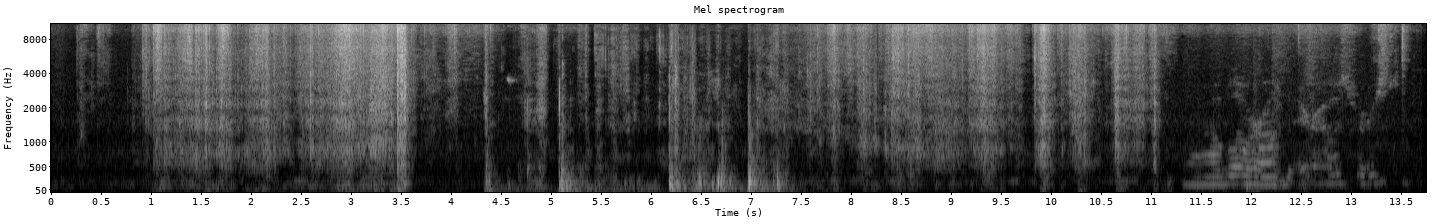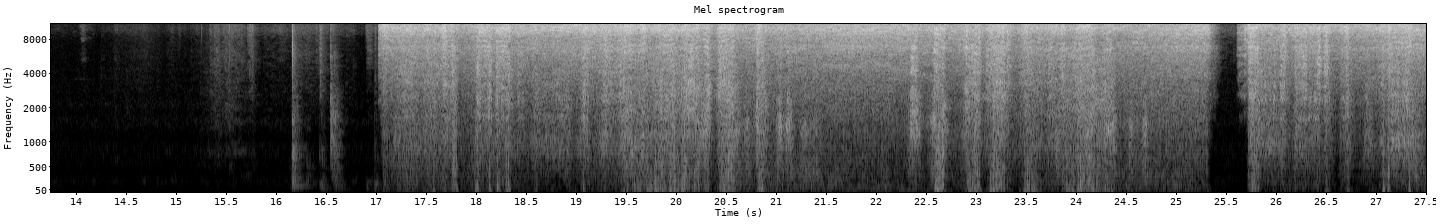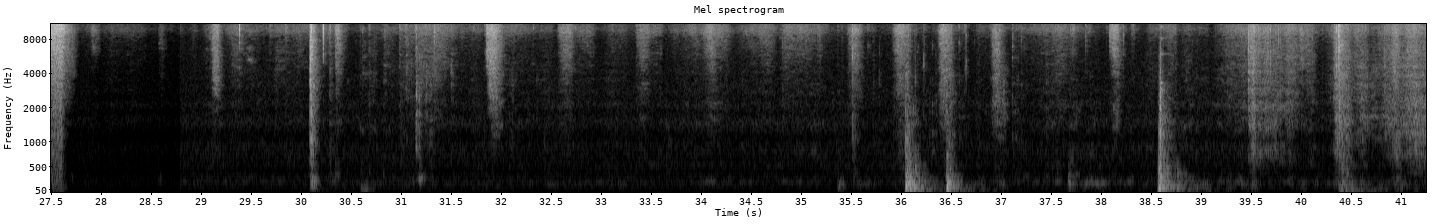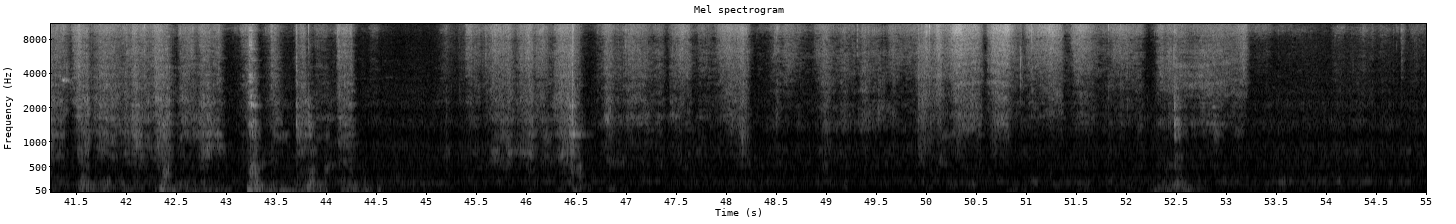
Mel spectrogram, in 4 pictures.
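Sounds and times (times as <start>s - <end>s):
compressed air hissing from blow gun: 17.0s - 27.7s.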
